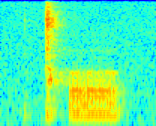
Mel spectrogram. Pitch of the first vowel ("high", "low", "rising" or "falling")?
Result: low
